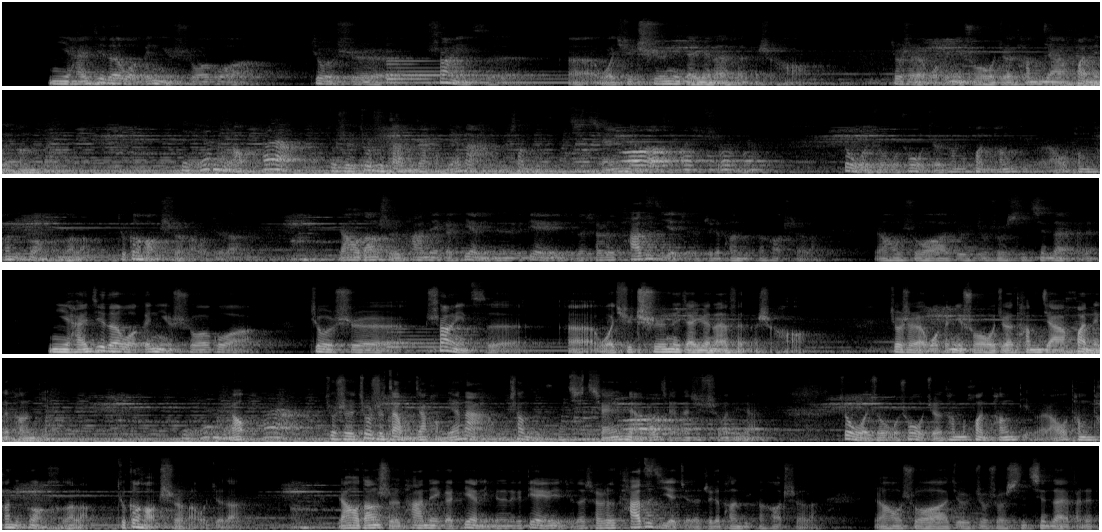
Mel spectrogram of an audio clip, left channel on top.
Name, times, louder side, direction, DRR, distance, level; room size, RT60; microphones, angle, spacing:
voice 1, 0.5-2.5 3.1-5.2 5.7-8.0 8.9-11.5 13.2-13.4 14.3-17.9 18.1-18.5 18.9-22.8 23.1-24.4 25.3-30.1 30.7-32.9, right 4 dB, 50° right, 11 dB, 0.4 m, -30 dB
Bass guitar, 3.8-8.2, left 4 dB, 75° left, 0.9 m, -40 dB
sound 1, 5.7-25.6, right 1 dB, 80° right, 1.2 m, -43 dB
sound 2, 10.4-17.3, equal, 20° right, 1.3 m, -33 dB
voice 2, 12.8-14.0 17.1-18.6, left 3 dB, 25° left, 1 dB, 0.3 m, -30 dB
6.6 x 5.9 x 3.8 m, 1.4 s
head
